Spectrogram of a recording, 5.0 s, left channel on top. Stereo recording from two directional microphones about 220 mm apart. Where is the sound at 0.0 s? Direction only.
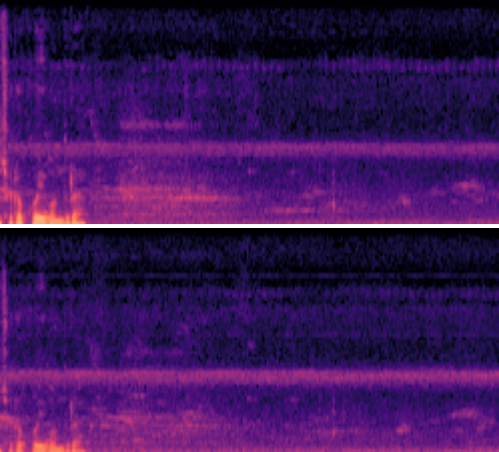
20° left (ahead or behind).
